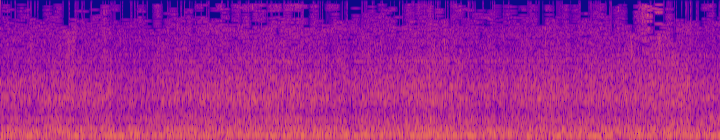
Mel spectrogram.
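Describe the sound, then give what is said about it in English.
Loud, steady low engine and road rumble of a UPS delivery truck driving down a road in a wilderness area, unchanging throughout with no distinct pass-by. “you can see out here, even in the middle of the Wander Wilderness, there's a UPS truck going right down the road.”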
